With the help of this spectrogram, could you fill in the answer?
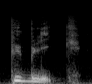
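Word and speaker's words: publique: And well, phonetically it is exactly the same thing. So, public at the masculine form feminine form public the same.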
